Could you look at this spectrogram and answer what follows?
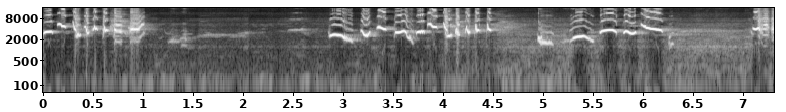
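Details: Oriental magpie-robin singing fast, tightly packed phrases with a full variety of fill-ins: bursts of sharp stuttering notes and looping whistles, a quiet gap, then bouncing up-and-down whistles and a final chirpy flurry.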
